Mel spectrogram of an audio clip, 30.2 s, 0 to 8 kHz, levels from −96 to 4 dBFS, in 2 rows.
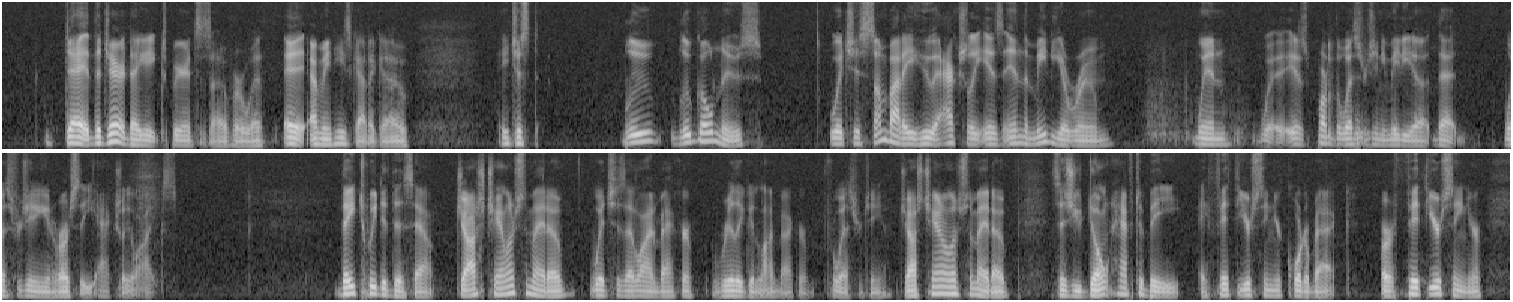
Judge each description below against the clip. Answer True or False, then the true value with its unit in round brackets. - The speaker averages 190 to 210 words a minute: False (165 wpm)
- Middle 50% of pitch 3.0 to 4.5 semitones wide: False (5.1 semitones)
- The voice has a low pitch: True (110 Hz)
